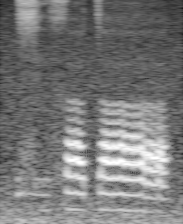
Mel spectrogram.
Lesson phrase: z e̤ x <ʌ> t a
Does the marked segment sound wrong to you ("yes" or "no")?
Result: yes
